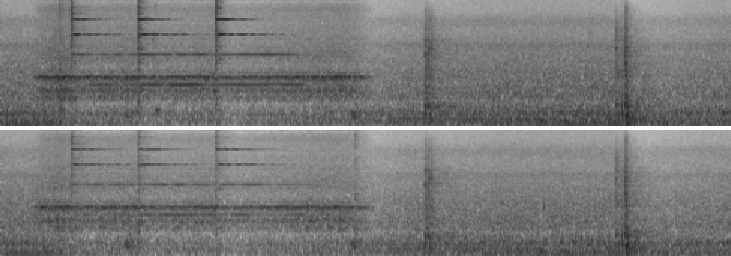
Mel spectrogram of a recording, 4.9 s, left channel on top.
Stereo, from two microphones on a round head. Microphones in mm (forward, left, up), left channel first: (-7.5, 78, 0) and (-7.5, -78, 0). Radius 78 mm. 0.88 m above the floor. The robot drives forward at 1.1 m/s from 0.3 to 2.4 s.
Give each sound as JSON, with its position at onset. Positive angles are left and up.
{"t": 0.5, "sound": "a buzzer", "side_deg": 25, "distance_m": 1.9}
{"t": 2.8, "sound": "a microwave", "side_deg": 5, "distance_m": 1.0}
